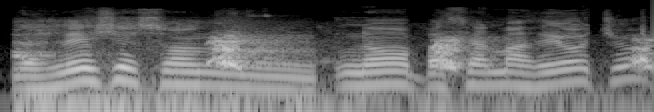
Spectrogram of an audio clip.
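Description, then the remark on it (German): Several dogs bark and yap in quick, overlapping bursts, some calls rising and falling in pitch, keeping up a loud, continuous chorus throughout. “Laut Vorschrift dürfen wir nur mit acht Hunden gehen, müssen uns bei der Regierung registrieren lassen und die Tüten mitführen.”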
